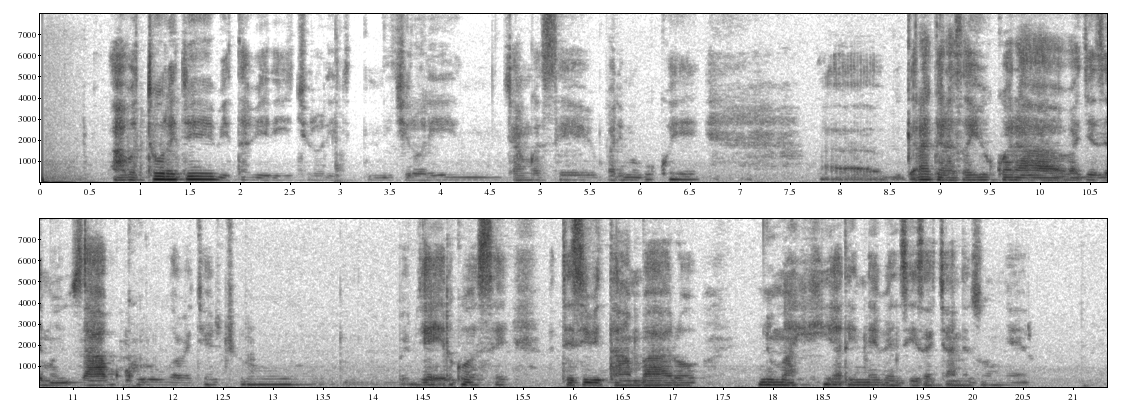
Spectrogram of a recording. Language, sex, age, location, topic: Kinyarwanda, male, 18-24, Huye, health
